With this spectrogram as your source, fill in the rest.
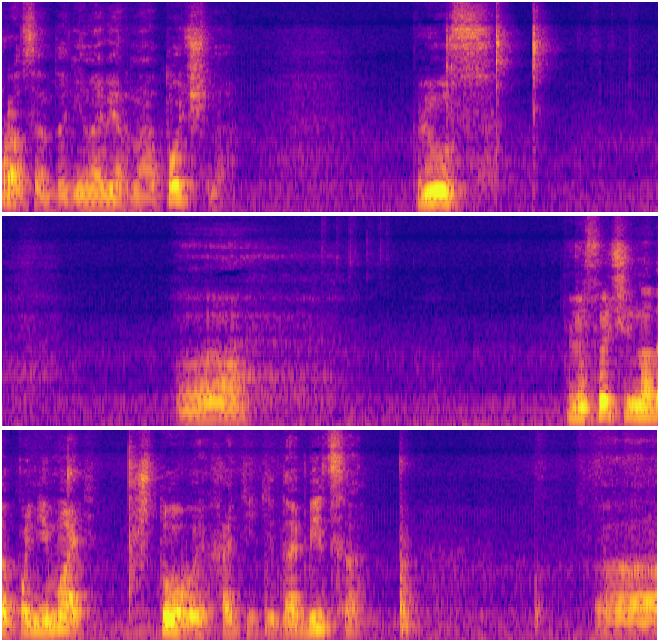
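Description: An older man talks calmly and close by, in short bursts with pauses.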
